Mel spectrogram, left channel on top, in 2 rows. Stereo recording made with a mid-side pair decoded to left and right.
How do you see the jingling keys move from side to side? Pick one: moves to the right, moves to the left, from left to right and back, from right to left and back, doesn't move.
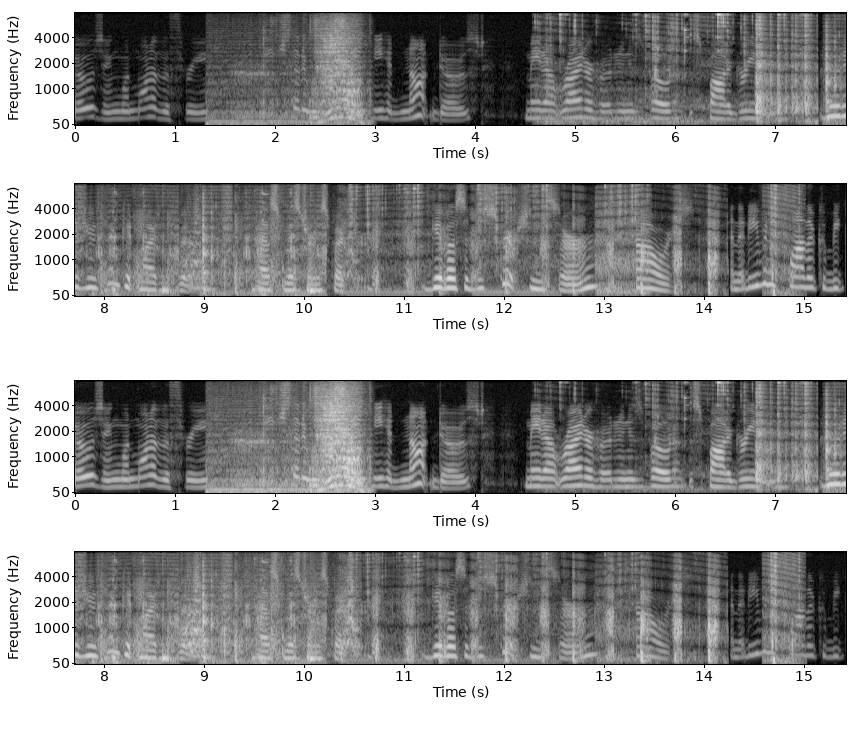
from left to right and back.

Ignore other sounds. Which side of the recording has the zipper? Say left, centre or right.
right.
